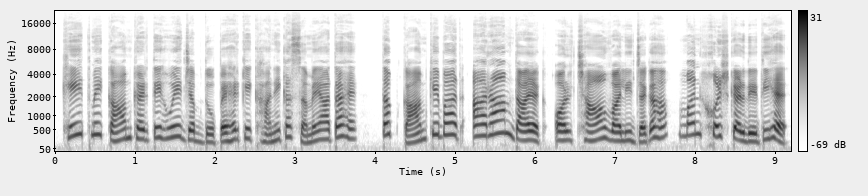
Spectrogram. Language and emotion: Hindi, happy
